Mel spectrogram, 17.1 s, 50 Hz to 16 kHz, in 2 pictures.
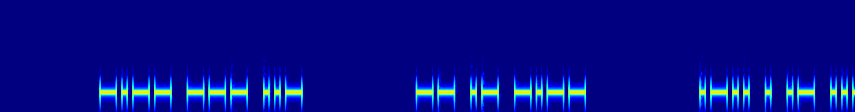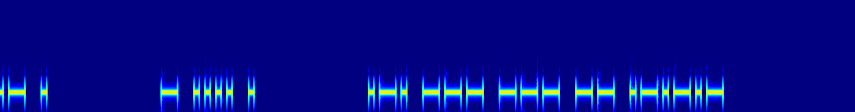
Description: Morse code, heard as a keyed tone, about 22 wpm, 700 Hz. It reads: YOU MAY LEAVE THE ROOM.
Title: 3x Word-Spacing - Sentences from Top 400 Words - 22wpm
